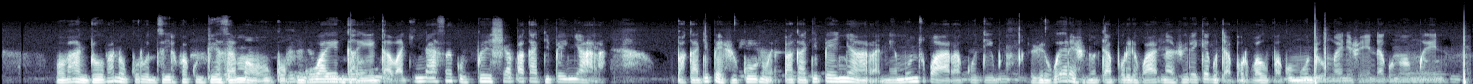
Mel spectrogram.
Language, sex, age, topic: Ndau, male, 18-24, health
